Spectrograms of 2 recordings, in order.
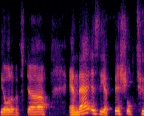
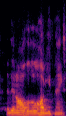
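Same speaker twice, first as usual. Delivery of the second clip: usual speaking voice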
